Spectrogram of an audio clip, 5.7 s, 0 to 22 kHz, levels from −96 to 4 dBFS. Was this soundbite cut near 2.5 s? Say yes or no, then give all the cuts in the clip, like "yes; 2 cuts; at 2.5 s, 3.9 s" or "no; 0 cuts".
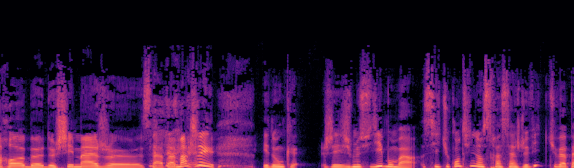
yes; 1 cut; at 2.5 s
